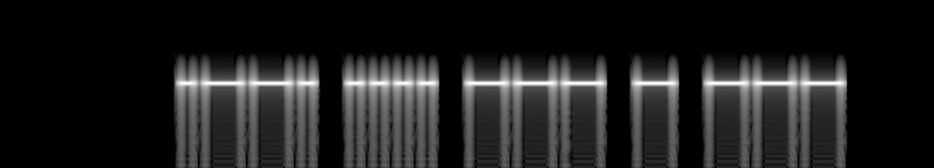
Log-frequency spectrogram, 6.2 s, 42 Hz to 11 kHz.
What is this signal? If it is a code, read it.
Morse code, heard as a keyed tone, about 15 wpm, 700 Hz. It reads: PHOTO
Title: Top 1001-1250 Words 15wpm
